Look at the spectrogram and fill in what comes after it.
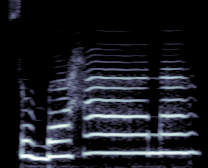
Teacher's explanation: Ba sukun kita baca pantul karena merupakan huruf qalqalah. · kita baca panjang dua harakat karena di atasnya terdapat Alif kecil yang merupakan tanda baca panjang dua harakat [Musik] subhanalladzi Na langsung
